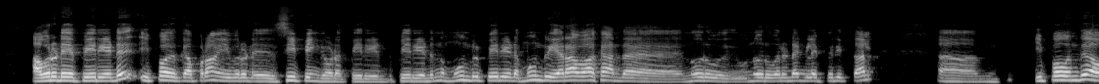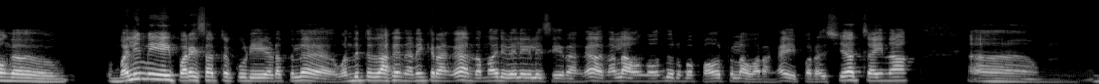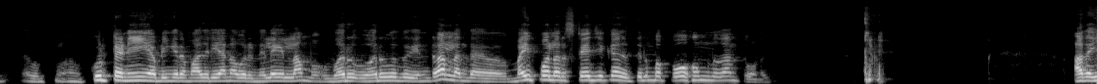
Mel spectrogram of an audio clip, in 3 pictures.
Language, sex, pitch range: Tamil, male, 135-180 Hz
